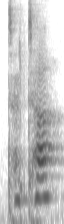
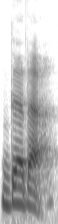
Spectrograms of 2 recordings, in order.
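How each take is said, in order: First: The consonant is a crisp T sound. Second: The consonant is a soft D-like flap. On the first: "You may hear the t sound" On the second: "or you might hear the flap T sound. It sounds more like a D"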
